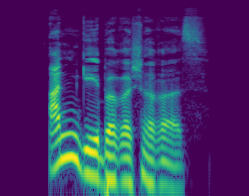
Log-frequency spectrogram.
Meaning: strong/mixed nominative/accusative neuter singular comparative degree of angeberisch
- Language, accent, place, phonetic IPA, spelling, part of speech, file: German, Germany, Berlin, [ˈanˌɡeːbəʁɪʃəʁəs], angeberischeres, adjective, De-angeberischeres.ogg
